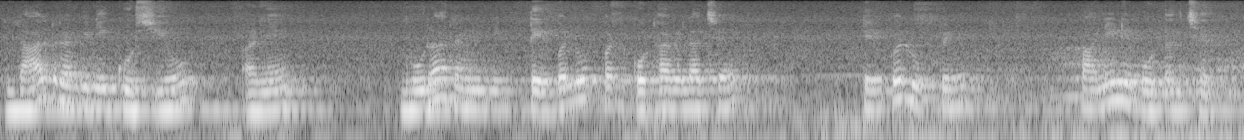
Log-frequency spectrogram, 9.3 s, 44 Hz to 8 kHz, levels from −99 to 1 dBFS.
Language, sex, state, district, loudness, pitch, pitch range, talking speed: Gujarati, male, Gujarat, Valsad, -16 LUFS, 140 Hz, 135-150 Hz, 95 wpm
